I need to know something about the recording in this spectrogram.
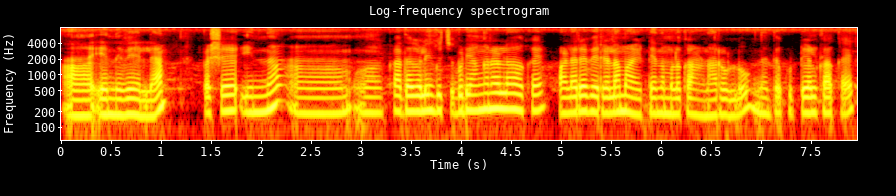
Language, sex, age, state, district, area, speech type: Malayalam, female, 30-45, Kerala, Malappuram, rural, spontaneous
